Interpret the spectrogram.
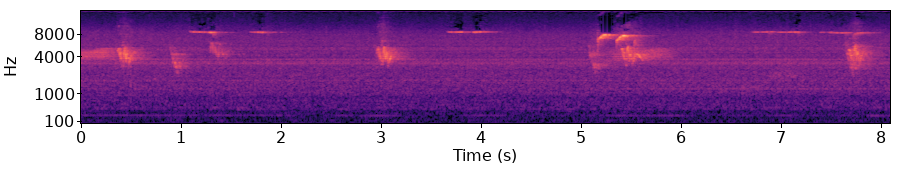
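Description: Japanese tit (Parus minor) giving short, high chirps spread irregularly, with a quick pair about five seconds in the loudest.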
